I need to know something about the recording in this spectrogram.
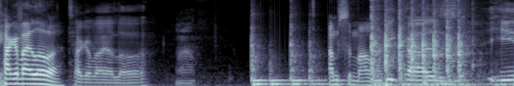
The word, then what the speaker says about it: Tagovailoa: There's no way to pronounce it correctly. Tagovailoa.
